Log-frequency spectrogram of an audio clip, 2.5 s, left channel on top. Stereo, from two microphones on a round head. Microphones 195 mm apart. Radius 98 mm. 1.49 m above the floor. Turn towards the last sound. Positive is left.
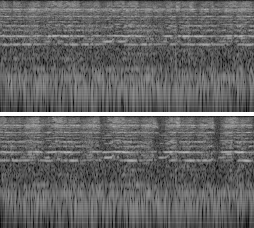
No sound to turn to.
